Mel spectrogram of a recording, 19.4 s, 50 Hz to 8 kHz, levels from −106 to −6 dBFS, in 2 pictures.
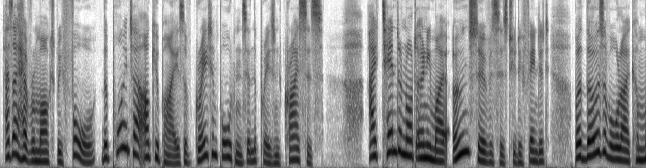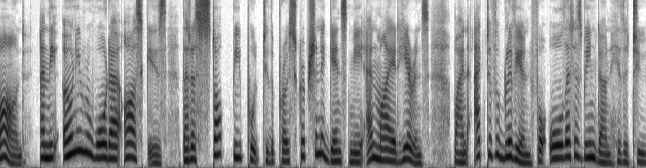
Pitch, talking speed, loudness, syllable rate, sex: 210 Hz, 200 wpm, -18 LUFS, 5.6 syllables/s, female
